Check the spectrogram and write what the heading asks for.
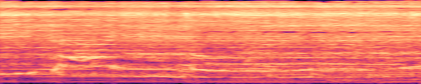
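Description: Live idol-pop song: a young woman singing a high melodic line into a handheld microphone over a loud backing track played through a stage PA.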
